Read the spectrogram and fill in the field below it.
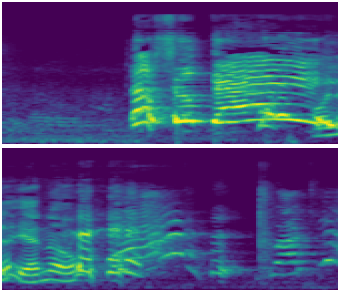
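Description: A young girl shouts excitedly close by.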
